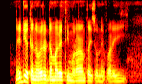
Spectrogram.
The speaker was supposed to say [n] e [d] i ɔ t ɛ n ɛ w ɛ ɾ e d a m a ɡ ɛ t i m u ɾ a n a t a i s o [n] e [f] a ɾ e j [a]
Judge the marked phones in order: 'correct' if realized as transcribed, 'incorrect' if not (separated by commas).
correct, correct, correct, correct, incorrect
